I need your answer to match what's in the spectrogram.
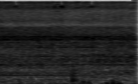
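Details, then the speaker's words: Mitsubishi Lancer after fixing misfire/rough idle that began after washing the engine bay; cause was rust in the coils and plugs. Now a steady, even idle with no misses, engine light gone, revs rising normally. "Perfect हो गया बिल्कुल perfect हो गया engine light जा चुकी है गाड़ी smooth हो गई है कोई मिसिंग कुछ नहीं खुद इसने नॉर्मली आरपीएम उठाया"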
